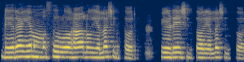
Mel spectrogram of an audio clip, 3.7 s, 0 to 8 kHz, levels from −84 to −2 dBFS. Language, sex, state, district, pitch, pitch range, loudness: Kannada, female, Karnataka, Bijapur, 235 Hz, 220-240 Hz, -15 LUFS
